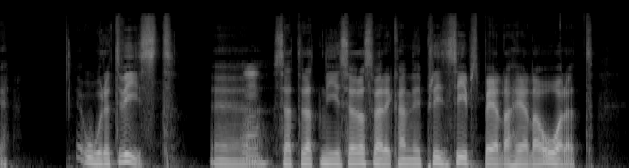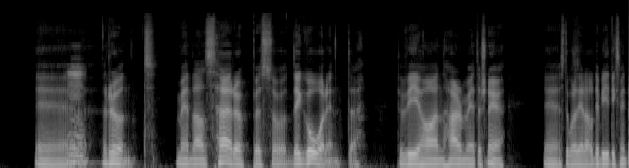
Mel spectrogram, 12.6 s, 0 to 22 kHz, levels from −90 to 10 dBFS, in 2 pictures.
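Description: After "vi har en halv", from 11.00 s to the end, a time-stretched section runs about 1.89 times fast. Pitch holds but pacing turns rushed, likely from length-fitting software.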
